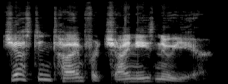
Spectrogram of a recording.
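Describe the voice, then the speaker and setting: A man's voice: medium pitch, huge pitch swings, unhurried, bright, forceful tone, no room sound, exaggerated voice, poor audio. A man voicing an earnest, determined young schoolgirl in a read-aloud children's story. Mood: happy.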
